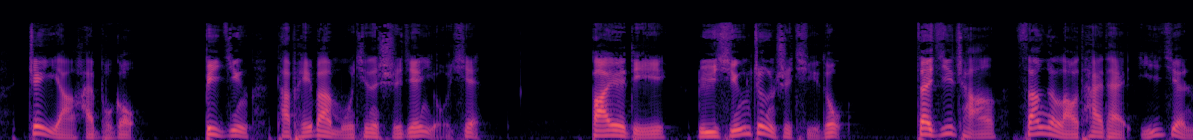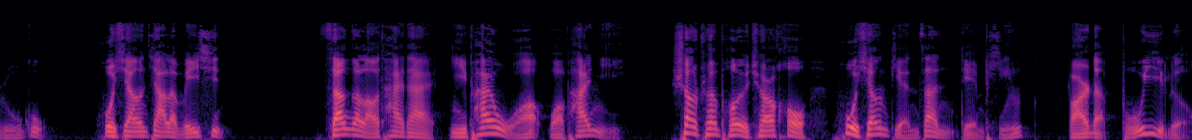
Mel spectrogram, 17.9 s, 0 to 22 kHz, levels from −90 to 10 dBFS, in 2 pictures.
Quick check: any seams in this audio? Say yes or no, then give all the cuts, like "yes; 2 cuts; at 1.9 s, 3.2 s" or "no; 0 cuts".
yes; 1 cut; at 4.3 s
